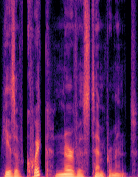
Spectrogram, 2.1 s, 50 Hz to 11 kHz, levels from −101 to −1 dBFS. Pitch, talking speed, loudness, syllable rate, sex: 100 Hz, 175 wpm, -20 LUFS, 5.3 syllables/s, male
